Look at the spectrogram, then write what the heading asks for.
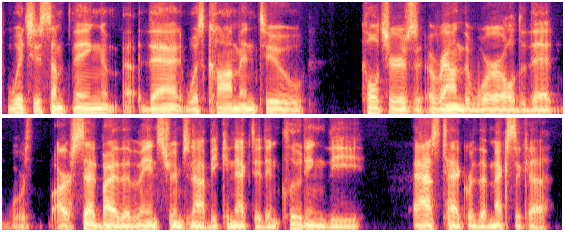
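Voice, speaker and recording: A man with a very low voice, calmly explaining ideas in a podcast conversation. The recording sounds close and dry, with no room echo. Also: unhurried. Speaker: podcast guest. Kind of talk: casual conversation.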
